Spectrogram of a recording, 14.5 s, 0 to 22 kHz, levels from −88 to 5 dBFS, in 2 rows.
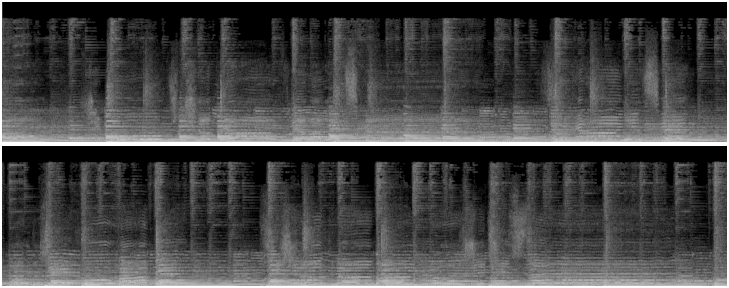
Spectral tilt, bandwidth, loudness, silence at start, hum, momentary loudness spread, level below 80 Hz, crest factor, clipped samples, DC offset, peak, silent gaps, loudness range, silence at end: -6 dB/octave; over 20 kHz; -22 LUFS; 0 s; none; 4 LU; -32 dBFS; 18 dB; under 0.1%; under 0.1%; -2 dBFS; none; 2 LU; 0 s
